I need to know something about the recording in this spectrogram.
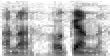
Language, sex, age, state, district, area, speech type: Telugu, male, 18-30, Andhra Pradesh, Bapatla, rural, spontaneous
